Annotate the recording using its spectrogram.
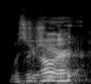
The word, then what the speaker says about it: Worcestershire: Worcestershire I'm very impressed you could pronounce that because Worcestershire.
